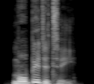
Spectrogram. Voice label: "morbidity", English

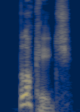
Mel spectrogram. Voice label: "blockage", medical english uk; ˈblɒk.ɪdʒ; BLOCK-ij

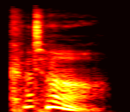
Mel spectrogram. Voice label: "catarrh", medical english uk; kəˈtɑː; kuh-TAH

